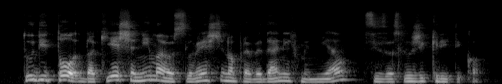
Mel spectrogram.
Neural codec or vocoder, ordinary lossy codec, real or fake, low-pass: autoencoder, 48 kHz, 128 numbers a frame, DAC-VAE, trained on Japanese speech; Opus, 64 kbps; fake; 19.8 kHz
